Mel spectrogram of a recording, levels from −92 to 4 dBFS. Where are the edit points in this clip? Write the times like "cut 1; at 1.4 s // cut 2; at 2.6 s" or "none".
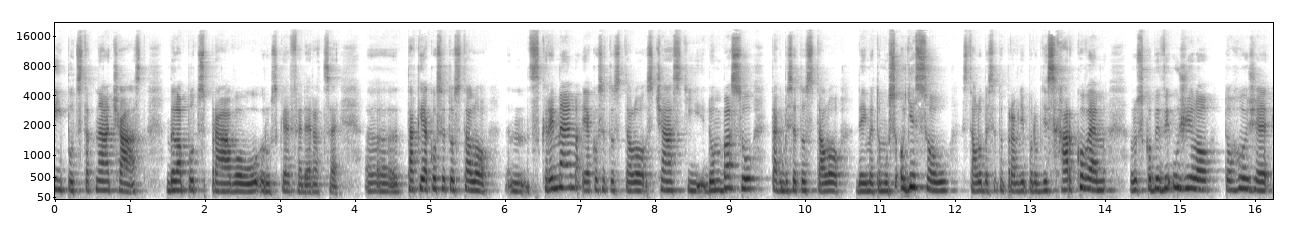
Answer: none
